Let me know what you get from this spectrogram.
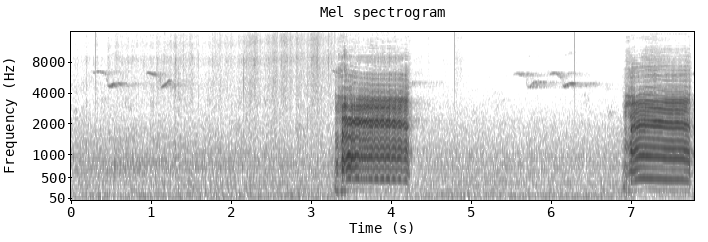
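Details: Katahdin sheep playing on a Michigan homestead one evening give two loud, wavering bleats, each about a second long, above a quiet background.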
